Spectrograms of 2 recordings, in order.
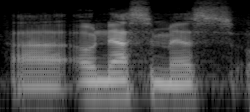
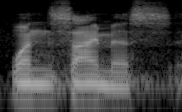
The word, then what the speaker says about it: Onesimus: So if you're reading the book of Philemon, now you know to pronounce the name Onesimus and not Onesimus, just as a clarification for everybody.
